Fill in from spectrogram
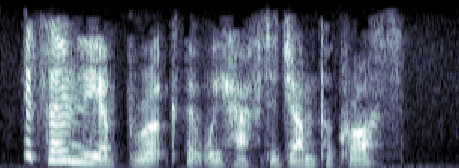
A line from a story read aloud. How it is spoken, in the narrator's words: The horse said calmly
